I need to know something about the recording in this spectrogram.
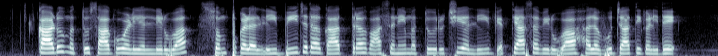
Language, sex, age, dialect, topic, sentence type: Kannada, female, 18-24, Mysore Kannada, agriculture, statement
